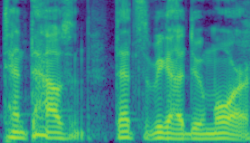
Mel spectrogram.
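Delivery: normal talking voice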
